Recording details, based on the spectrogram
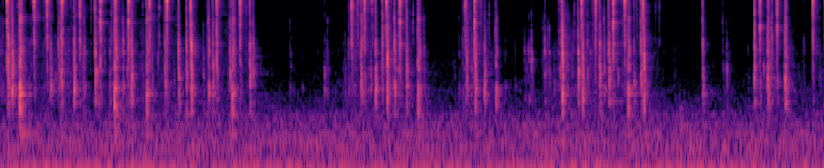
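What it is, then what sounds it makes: Plastic mechanical keyboard being typed on. Long painted nails and fingertips type on a white-and-pink Lofree mechanical keyboard with round plastic typewriter-style keycaps and a hollow plastic case. Bursts of quick, bright, sharp clicks separated by short pauses rise over a faint low hum.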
